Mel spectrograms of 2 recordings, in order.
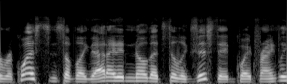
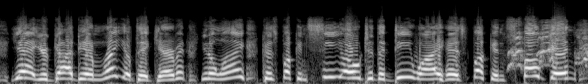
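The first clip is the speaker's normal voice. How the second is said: loud gloating triumph; 6 semitones higher, 5 dB louder than usual. Retold or imitated. Caller gloating to the beaten DJ, hammed-up loud. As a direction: crow your victory at him.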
